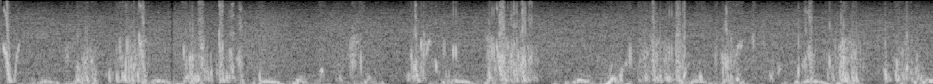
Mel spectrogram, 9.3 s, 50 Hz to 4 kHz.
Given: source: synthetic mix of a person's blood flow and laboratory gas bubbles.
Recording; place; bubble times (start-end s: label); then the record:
Doppler ultrasound of blood flow; precordium
0.00-0.22 s: bubbles
0.64-0.70 s: bubbles
0.74-0.99 s: bubbles
1.05-1.50 s: bubbles
1.80-2.45 s: bubbles
2.55-2.64 s: bubbles
3.17-3.26 s: bubbles
3.33-3.64 s: bubbles
4.04-4.59 s: bubbles
4.82-5.39 s: bubbles
6.15-6.89 s: bubbles
6.95-7.05 s: bubbles
7.13-7.43 s: bubbles
7.50-7.56 s: bubbles
7.68-7.82 s: bubbles
7.94-8.16 s: bubbles
8.23-8.63 s: bubbles
8.82-9.24 s: bubbles
From the record:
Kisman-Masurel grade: 343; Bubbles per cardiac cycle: rolling drumbeat, 9 or more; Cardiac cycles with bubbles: 100%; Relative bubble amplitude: loud (0.450 to 0.775); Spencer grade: 3 (all of the cardiac periods contain showers or single bubble signals, but not dominating or overriding the cardiac motion signals); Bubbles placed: anywhere in the cardiac cycle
